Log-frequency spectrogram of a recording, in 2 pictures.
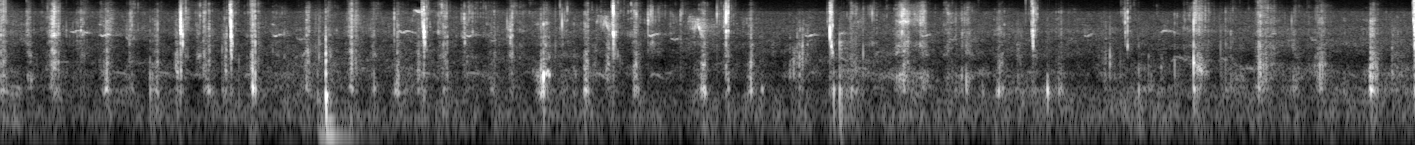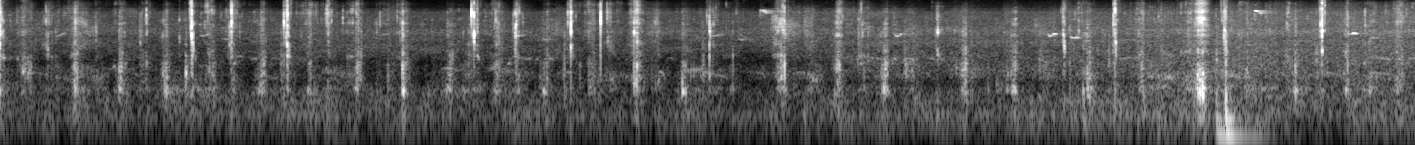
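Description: Close-miked chewing and biting, with many irregular sharp crunches and wet mouth clicks. Twice there is a dull thump.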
